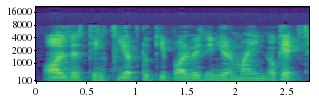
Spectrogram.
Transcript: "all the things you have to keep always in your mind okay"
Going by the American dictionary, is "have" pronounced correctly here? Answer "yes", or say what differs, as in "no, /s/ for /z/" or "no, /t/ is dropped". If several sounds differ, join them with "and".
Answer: no, /p/ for /v/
